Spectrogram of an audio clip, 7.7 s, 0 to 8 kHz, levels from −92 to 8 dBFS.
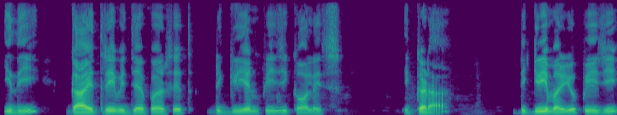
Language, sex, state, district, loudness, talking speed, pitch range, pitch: Telugu, male, Andhra Pradesh, Visakhapatnam, -21 LUFS, 95 wpm, 115-130 Hz, 120 Hz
